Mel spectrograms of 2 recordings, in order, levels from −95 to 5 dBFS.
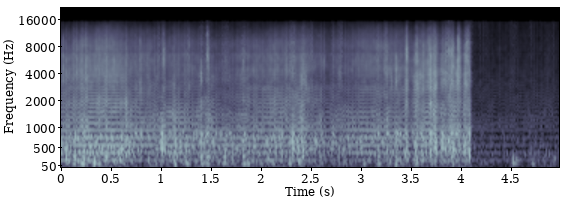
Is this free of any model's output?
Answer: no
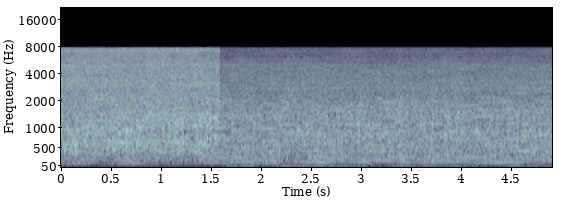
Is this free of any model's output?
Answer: no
